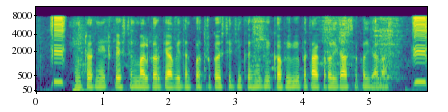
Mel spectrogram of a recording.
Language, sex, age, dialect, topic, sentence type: Bhojpuri, male, 31-35, Western, banking, statement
